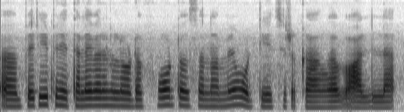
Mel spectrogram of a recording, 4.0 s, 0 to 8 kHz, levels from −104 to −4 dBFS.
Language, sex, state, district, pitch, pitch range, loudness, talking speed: Tamil, female, Tamil Nadu, Kanyakumari, 180 Hz, 165-195 Hz, -21 LUFS, 135 wpm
